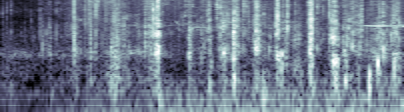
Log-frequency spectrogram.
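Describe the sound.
Hooves of several horses clip-clop as riders ride over, a steady, fairly quiet stream of many overlapping hoofbeats that grows slightly louder as it goes on.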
